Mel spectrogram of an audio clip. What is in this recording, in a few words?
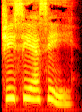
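"gcse", British English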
